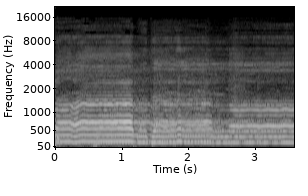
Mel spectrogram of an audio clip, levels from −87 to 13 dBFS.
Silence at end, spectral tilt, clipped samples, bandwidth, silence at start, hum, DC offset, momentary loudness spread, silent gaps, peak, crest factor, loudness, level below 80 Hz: 0 s; -7 dB/octave; under 0.1%; 14.5 kHz; 0 s; none; under 0.1%; 7 LU; none; -6 dBFS; 14 dB; -19 LUFS; -62 dBFS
